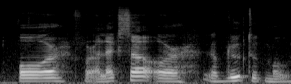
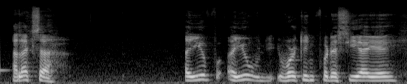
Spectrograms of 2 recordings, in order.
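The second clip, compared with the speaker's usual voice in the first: loud joking question; 2 semitones higher, 9 dB louder than usual. Real, not acted.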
